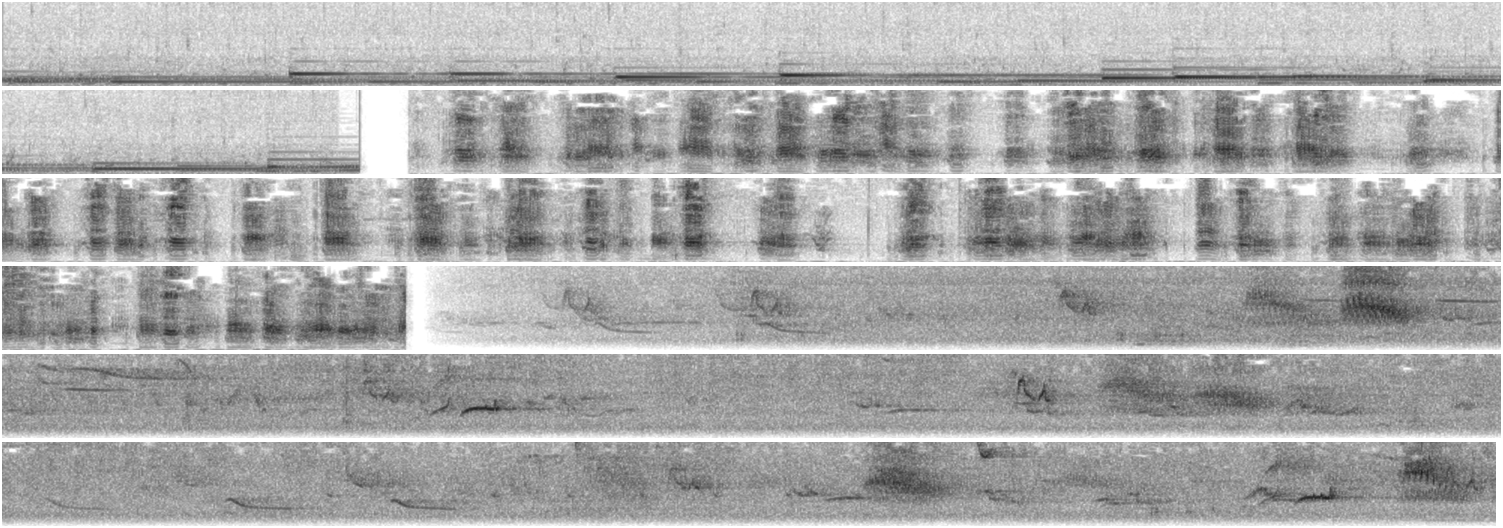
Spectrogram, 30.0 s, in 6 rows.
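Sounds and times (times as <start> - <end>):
faint steady hiss: 16.5 - 29.9
small birds chirping: 22.8 - 29.9.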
